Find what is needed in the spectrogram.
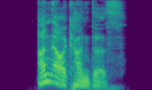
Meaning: strong/mixed nominative/accusative neuter singular of anerkannt
- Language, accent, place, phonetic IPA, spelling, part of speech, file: German, Germany, Berlin, [ˈanʔɛɐ̯ˌkantəs], anerkanntes, adjective, De-anerkanntes.ogg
